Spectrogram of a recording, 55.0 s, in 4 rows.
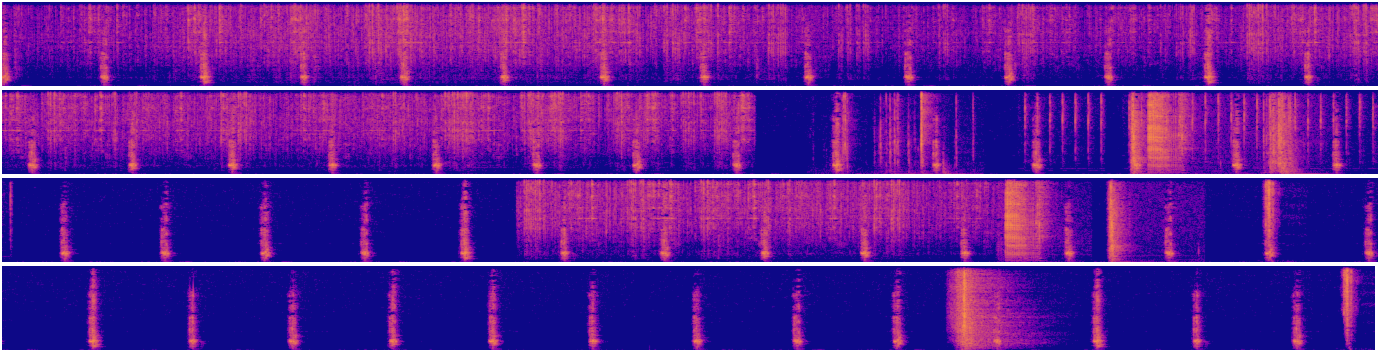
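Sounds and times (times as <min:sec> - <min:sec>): clock ticking: 0:00.0 - 0:21.3, 0:21.9 - 0:28.4, 0:29.0 - 0:29.4, 0:30.0 - 0:30.4, 0:31.0 - 0:31.4, 0:41.1 - 0:41.4, 0:43.1 - 0:43.4, 0:44.1 - 0:44.4, 0:46.1 - 0:46.4, 0:47.1 - 0:47.4, 0:48.2 - 0:48.5, 0:49.1 - 0:49.4
rattling jangling noise: 0:00.0 - 0:21.3, 0:32.7 - 0:39.6.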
